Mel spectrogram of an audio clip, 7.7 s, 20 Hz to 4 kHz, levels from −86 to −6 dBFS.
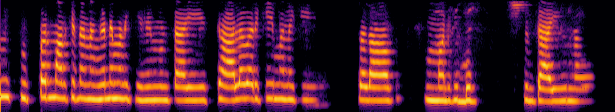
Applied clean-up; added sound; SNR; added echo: neural mask model Resemble Enhance denoiser.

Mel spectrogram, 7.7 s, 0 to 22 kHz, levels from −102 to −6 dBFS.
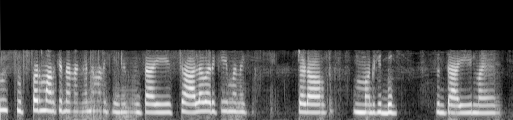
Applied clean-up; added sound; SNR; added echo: neural separator model SepFormer WHAM!.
